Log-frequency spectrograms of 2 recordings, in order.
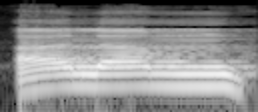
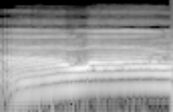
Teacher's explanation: penting selain mim dan ba itu kita sebut dengan izhar syafawi cara membacanya izhar yaitu jelas dan tidak berdengung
